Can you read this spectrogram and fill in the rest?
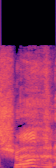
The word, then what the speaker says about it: chod: Vi starter med banchod. Chod. Ja, det er chod!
